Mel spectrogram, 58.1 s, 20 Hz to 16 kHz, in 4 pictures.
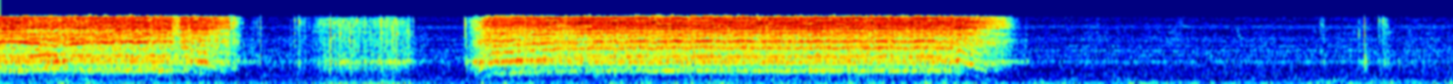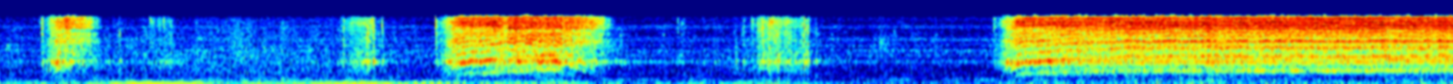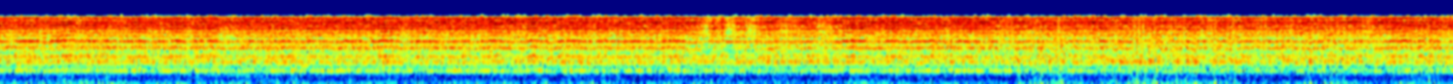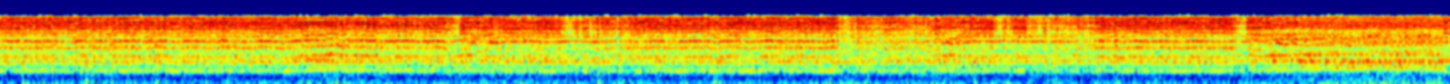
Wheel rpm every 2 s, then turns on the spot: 150, 30, 80, 160, 130, 0, 0, 10, 0, 60, 30, 10, 90, 160, 160, 160, 160, 160, 160, 160, 160, 160, 160, 160, 160, 160, 160, 160, 150.
2-4 14-16 20-22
